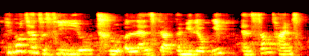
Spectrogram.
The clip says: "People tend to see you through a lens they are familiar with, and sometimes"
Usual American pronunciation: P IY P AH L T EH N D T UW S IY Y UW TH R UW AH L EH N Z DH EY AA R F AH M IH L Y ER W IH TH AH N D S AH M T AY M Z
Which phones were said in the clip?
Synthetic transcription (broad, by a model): P IY P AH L T EH N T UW S IY Y UW T R UW AH L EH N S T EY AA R F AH M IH L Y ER W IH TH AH N S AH M T AY M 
